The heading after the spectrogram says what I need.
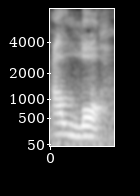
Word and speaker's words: আল্লাহ: যে আমরা বলি আল্লাহ, এটা কিন্তু আরবিতে হচ্ছে আল্লাহ, ঠিক আছে। এই যে লাম আর ল এর মধ্যে কিন্তু উচ্চারণগত স্লাইট ডিফারেন্স আছে। লাম, অ্যারাবিকের লাম আর বাংলার ল, দুইটার মধ্যে কিন্তু উচ্চারণের কিছুটা পার্থক্য আছে।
